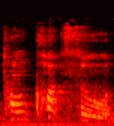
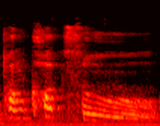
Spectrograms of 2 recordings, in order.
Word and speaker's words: tonkotsu: pop that completely different thing say it properly tonkotsu tonkotsu i've already started a couple things so for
